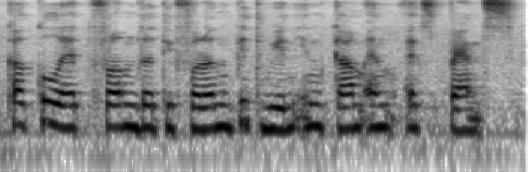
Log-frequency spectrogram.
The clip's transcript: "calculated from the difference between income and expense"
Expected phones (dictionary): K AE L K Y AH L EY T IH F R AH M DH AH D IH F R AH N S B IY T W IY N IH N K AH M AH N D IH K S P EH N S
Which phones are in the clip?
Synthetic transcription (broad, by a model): K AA L K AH L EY T F R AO M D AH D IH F R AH N B IY T W IY N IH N K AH M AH N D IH K S P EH N S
